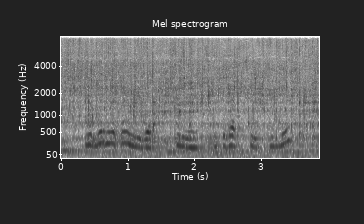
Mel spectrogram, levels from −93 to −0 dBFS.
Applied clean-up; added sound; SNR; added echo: none; Liquid; 0 dB; none.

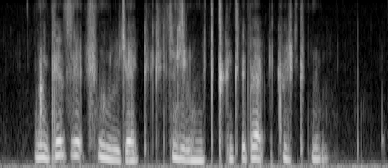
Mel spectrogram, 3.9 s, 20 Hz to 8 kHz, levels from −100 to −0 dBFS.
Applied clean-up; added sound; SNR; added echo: neural diffusion model UNIVERSE++.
